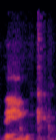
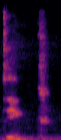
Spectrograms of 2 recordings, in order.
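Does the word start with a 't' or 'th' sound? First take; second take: th; t. First: The word begins with a 'th' sound. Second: The word begins with a plain 't' sound. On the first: "instead of saying think" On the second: "they think the H is mute"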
